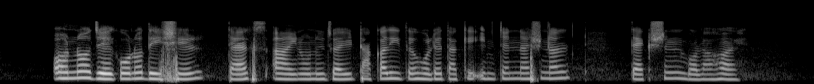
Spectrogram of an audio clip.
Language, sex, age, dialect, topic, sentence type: Bengali, female, 18-24, Standard Colloquial, banking, statement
